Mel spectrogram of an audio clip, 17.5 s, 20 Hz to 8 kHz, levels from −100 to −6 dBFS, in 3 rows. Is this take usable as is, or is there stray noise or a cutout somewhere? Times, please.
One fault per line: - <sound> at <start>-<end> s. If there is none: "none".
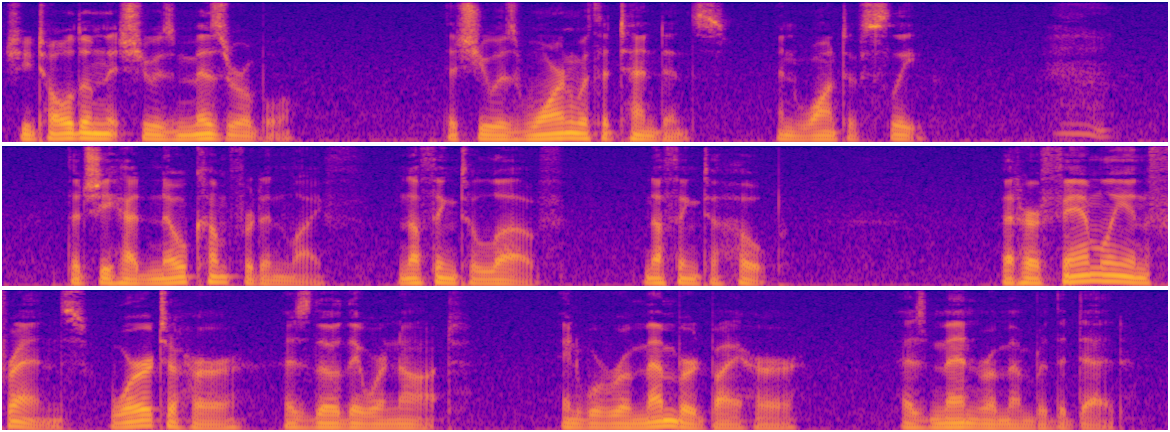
- breath at 5.2-5.6 s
